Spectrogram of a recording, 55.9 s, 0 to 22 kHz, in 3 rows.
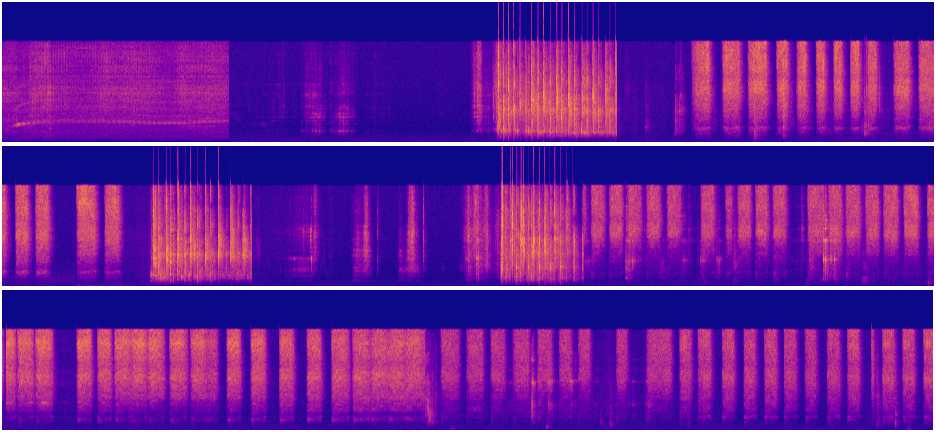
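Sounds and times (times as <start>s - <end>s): spray paint can hissing: 9.4s - 12.4s, 13.8s - 23.7s, 28.0s - 55.9s.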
